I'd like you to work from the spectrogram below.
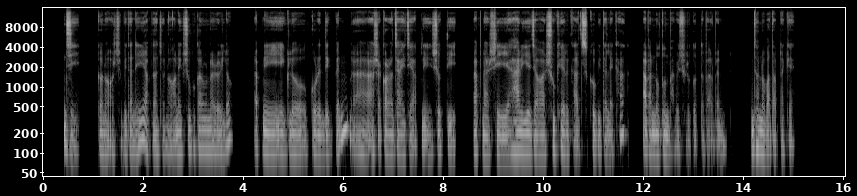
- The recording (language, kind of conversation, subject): Bengali, advice, আপনার আগ্রহ কীভাবে কমে গেছে এবং আগে যে কাজগুলো আনন্দ দিত, সেগুলো এখন কেন আর আনন্দ দেয় না?
- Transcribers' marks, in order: none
